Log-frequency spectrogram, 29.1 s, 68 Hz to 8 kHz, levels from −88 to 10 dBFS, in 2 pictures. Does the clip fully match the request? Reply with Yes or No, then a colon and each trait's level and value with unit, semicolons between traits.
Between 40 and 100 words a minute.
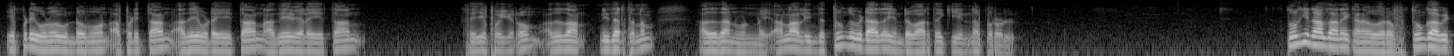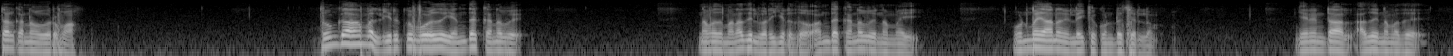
Yes: average, 95 wpm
